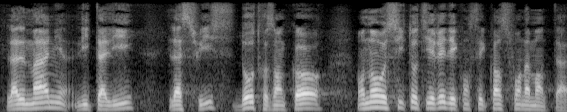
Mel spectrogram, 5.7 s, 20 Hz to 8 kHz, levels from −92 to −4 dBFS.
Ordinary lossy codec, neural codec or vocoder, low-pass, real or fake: none; codec, 16 kHz in and 24 kHz out, 1 kbps, XY-Tokenizer; 7.2 kHz; fake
